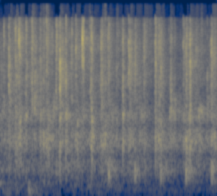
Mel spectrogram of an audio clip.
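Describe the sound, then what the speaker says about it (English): A short burst of audience applause for a presenter at an EU Industry Days business session, an even patter of many hands held at moderate level from start to finish. "Then an applause for Julia Dorobantu"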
